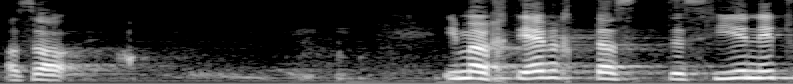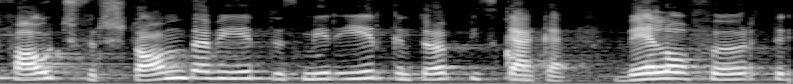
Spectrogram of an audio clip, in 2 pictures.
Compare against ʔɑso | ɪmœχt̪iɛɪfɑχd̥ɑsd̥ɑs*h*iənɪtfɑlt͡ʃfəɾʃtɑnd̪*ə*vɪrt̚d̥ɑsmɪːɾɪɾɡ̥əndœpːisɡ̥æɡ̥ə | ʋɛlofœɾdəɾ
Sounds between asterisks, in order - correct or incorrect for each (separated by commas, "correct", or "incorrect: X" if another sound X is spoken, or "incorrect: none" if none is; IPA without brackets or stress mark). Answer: correct, correct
